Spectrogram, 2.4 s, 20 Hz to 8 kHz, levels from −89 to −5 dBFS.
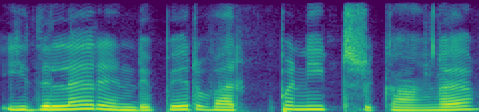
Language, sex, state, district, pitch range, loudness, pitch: Tamil, female, Tamil Nadu, Nilgiris, 200-240 Hz, -16 LUFS, 225 Hz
